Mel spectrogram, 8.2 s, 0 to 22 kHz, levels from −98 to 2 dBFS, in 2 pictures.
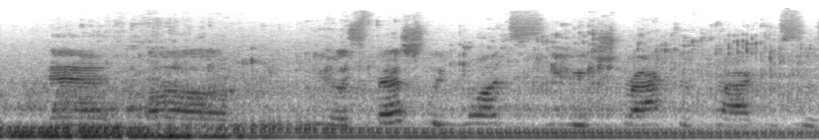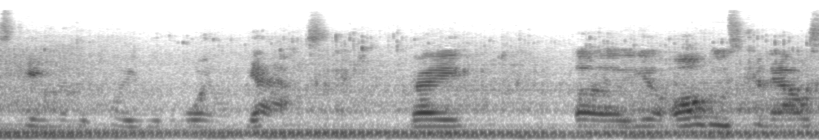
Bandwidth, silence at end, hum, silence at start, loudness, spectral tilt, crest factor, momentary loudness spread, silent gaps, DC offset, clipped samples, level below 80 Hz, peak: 12 kHz; 0 s; none; 0 s; -23 LUFS; -6 dB/octave; 18 dB; 20 LU; none; under 0.1%; under 0.1%; -58 dBFS; -4 dBFS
